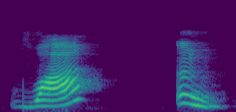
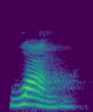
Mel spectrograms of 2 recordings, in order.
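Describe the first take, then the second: First: "wa, ng" split into two parts with a pause between; broken into sounds. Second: "wang" said in one smooth syllable, ending on ng; blended whole word. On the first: Teacher breaking the word for king into its sounds. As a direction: spell "wa, ng" out sound by sound. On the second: Teacher putting the sounds back together into king. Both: Shown as a demonstration. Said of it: "So it is wa, ng, wang".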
